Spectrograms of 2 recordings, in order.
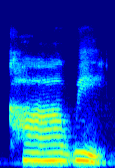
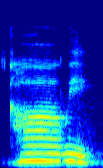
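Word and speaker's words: Qawi: And the word is Kawi. Kawi. It's spelled or transliterated Q-A-W-I, but you could think of it almost like, K-A-W-E-E, Kawi.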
